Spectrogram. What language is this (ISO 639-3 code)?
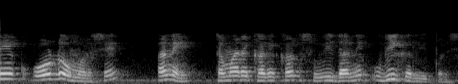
guj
